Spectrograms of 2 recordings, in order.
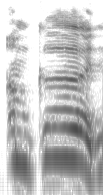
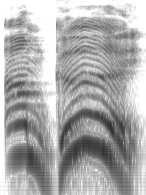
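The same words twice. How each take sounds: First: Said in the usual way. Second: Loud, final brush-off with a falling end; loud curt refusal. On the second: Real, not acted. Refusing the imagined demand, a loud flat-out no. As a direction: shut it down hard.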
